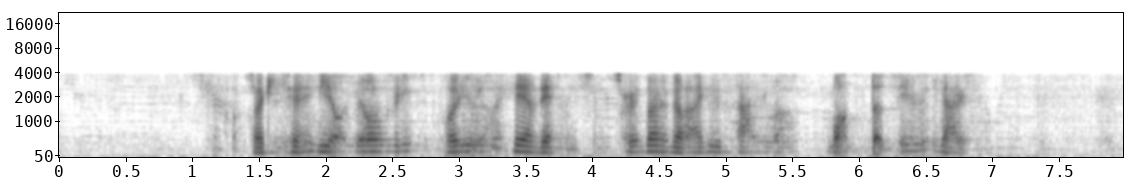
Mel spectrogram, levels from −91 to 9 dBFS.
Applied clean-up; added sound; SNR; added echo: neural separator model SepFormer WHAMR!.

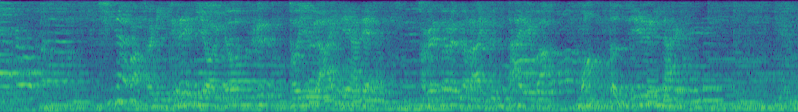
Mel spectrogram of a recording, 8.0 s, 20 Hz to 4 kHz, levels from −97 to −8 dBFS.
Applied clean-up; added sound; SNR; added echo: none; Guitar; 7 dB; reverberation time 0.7 s.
